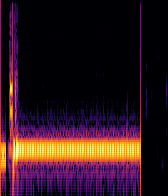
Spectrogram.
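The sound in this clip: A telephone call transfer tone sounds as a steady, loud, mid-pitched beep held for about two seconds after a brief click, then cuts off abruptly into silence.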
